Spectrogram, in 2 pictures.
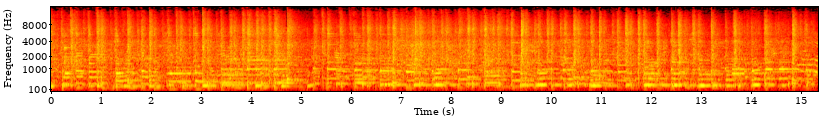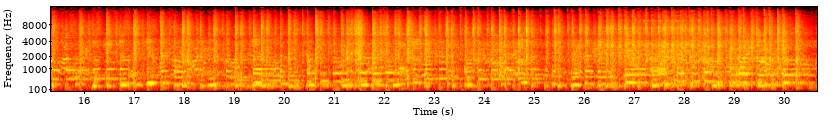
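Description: A live blues jam: guitars playing over a drum kit keeping time, with cymbals.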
